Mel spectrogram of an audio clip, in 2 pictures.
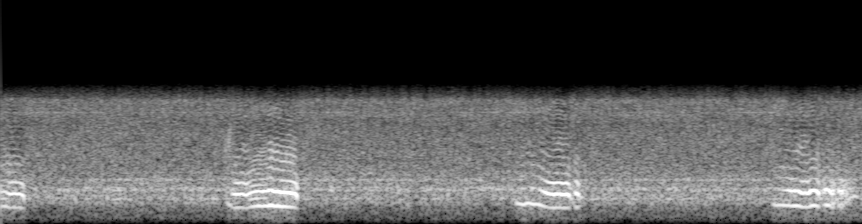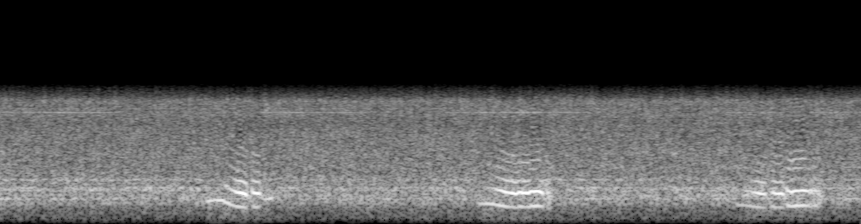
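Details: An orange cat asleep, giving a coo-purr-snore: six soft, humming, harmonic swells, each rising then falling and spaced about three seconds apart, over a quiet steady background hiss.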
